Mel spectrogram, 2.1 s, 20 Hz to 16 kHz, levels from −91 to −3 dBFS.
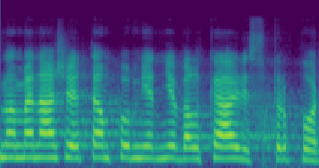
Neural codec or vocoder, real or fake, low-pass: codec, 24 kHz, 1.2 kbps, DualCodec; fake; 10.8 kHz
